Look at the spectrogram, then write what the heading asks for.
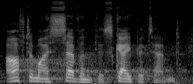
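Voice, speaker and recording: A man's voice: medium pitch, animated, fairly quick, creaky, a bit bright. A man playing a wry, flippant young-spirited mage in a video game, sardonic and playful. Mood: wistful, wry. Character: flippant, wry male mage, restless escapee. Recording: reverberant hall with faint music.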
